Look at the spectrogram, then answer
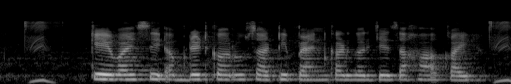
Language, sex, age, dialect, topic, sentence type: Marathi, female, 18-24, Southern Konkan, banking, statement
